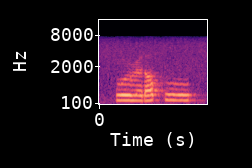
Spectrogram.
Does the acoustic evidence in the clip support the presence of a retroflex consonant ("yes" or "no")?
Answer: yes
